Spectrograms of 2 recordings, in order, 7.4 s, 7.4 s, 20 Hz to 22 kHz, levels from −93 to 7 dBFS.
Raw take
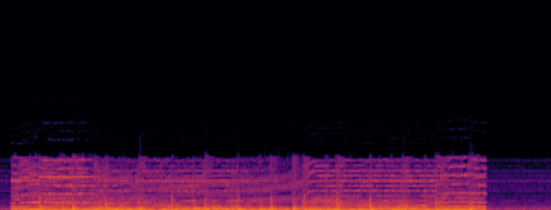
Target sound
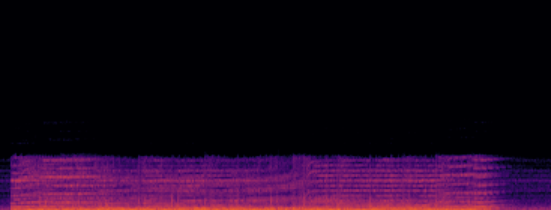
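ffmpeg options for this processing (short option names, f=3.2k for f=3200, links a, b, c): -filter_complex "[0:a]alimiter=limit=-22dB:level=0:latency=1,asplit=2[a][b];[b]asplit=6[c][d][e][f][g][h];[c]adelay=84,afreqshift=42,volume=-5dB[i];[d]adelay=168,afreqshift=84,volume=-11.6dB[j];[e]adelay=252,afreqshift=126,volume=-18.1dB[k];[f]adelay=336,afreqshift=168,volume=-24.7dB[l];[g]adelay=420,afreqshift=210,volume=-31.2dB[m];[h]adelay=504,afreqshift=252,volume=-37.8dB[n];[i][j][k][l][m][n]amix=inputs=6:normalize=0[o];[a][o]amix=inputs=2:normalize=0,volume=-5.5dB"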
